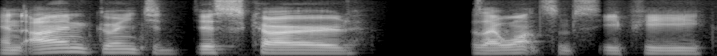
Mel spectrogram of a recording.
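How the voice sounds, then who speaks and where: A man's voice: mid-range voice, fairly even intonation, a little slow, bright, forceful tone, smooth, no echo, studio quality. A man hosting a live board game stream, chatting casually, teasing his opponent and laughing often. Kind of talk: casual livestream chat while playing.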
